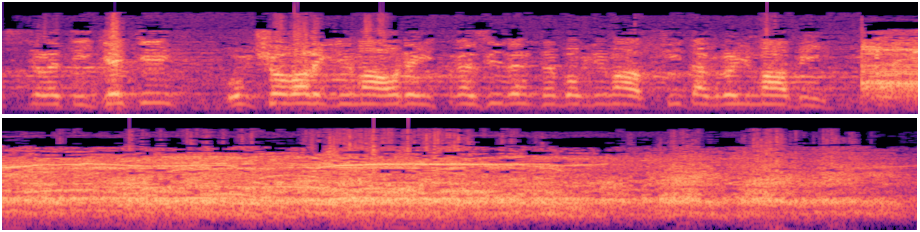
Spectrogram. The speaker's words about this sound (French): Les sifflements et les cris répétés « Nous ne sommes pas des enfants » ont coupé la parole du chef communiste pragois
